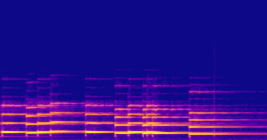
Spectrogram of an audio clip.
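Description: A short TV station ident jingle: a melody of single notes on an electronic keyboard, each struck sharply and then fading. About three seconds in, a lower note is held and slowly dies away.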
